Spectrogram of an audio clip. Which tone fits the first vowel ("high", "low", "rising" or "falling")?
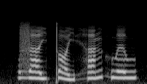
low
